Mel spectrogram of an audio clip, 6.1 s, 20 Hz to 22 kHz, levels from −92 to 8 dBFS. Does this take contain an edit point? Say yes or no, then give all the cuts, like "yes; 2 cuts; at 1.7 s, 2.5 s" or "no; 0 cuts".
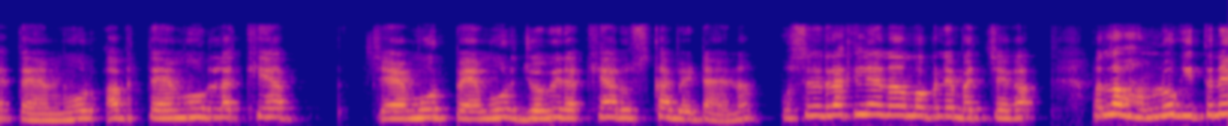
no; 0 cuts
